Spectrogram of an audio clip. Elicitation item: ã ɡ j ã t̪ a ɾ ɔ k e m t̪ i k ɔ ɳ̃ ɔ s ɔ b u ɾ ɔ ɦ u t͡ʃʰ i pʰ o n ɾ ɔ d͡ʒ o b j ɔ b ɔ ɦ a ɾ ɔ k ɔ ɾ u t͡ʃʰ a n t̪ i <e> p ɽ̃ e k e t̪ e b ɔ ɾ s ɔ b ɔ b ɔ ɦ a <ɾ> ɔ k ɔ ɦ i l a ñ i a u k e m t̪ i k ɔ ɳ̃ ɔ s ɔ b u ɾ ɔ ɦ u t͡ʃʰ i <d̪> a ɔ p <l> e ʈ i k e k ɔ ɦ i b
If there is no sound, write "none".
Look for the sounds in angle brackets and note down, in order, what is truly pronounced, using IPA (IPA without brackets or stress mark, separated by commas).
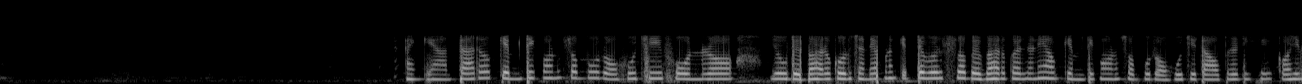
a, ɾ, t̪, ɾ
